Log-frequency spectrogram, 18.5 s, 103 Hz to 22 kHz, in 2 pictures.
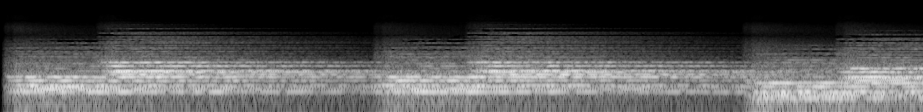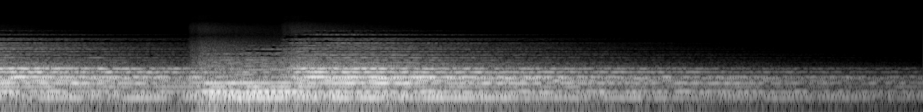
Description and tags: Ice Giant Sneezing Fit
A luscious pad/atmosphere perfect for use in soundtrack/scoring, chillwave, liquid funk, dnb, house/progressive, breakbeats, trance, rnb, indie, synthpop, electro, ambient, IDM, downtempo etc.
long, melodic, progressive, evolving, wide, pad, 130-bpm, luscious, effects, dreamy, liquid, soundscape, expansive, house, ambience, morphing, atmosphere, reverb, 130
